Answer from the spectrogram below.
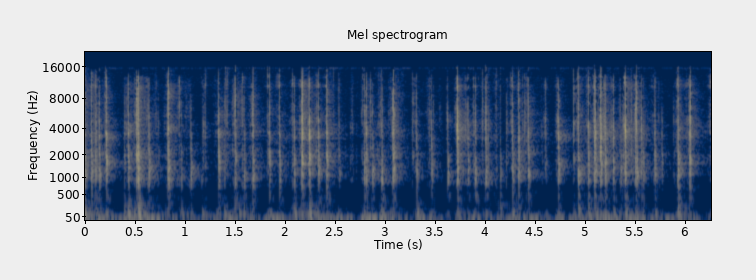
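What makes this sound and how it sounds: Fingertips of both hands type steadily on a Logitech POP Keys plastic mechanical keyboard with a yellow plastic case and round plastic keycaps. A rapid stream of short, bright clacks carries a light low thump beneath each press.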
